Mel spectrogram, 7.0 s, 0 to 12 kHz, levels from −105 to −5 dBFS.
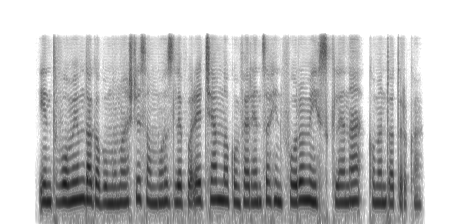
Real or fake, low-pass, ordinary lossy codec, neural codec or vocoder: fake; 7.2 kHz; none; codec, 16 kHz, 0.3 kbps, FocalCodec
